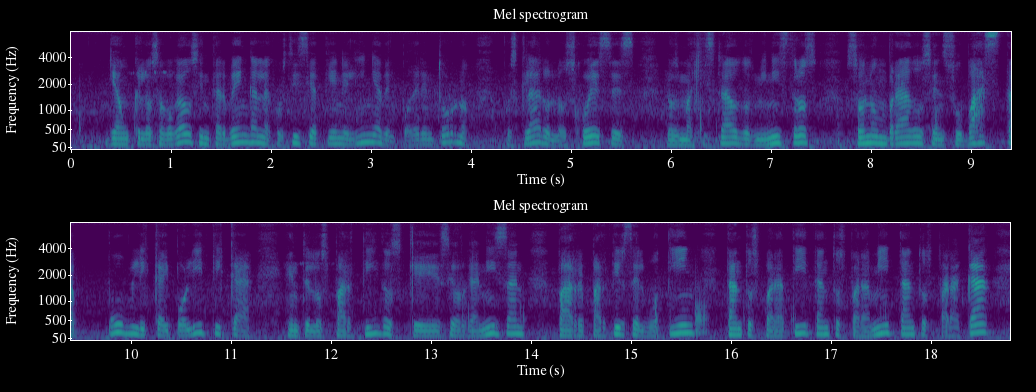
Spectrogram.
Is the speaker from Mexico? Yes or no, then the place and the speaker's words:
yes; Torreón, Coahuila, Mexico; me acordé que yo soy coahuilense, que nací en Torreón, Coahuila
